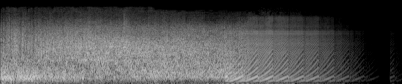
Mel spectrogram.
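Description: Explosion sound effect from a tokusatsu hero show: a loud, sustained blast that holds for about two seconds, then fades out with a run of quick rising sweeps and dies away just before the end.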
